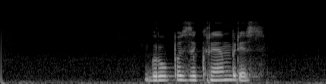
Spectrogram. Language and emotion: Russian, neutral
